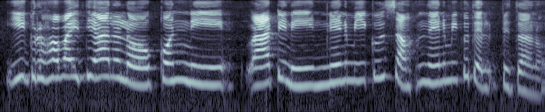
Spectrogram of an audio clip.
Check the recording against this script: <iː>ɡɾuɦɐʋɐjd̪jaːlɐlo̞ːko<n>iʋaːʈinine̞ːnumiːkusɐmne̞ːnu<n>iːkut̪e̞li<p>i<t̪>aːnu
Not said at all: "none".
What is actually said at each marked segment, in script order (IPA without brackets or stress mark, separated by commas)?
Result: iː, nː, m, p, t̪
